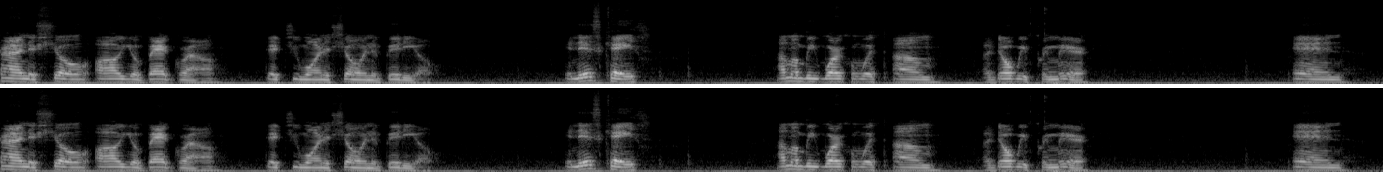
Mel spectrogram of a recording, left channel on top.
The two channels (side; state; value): both; identical; correlation 1.00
